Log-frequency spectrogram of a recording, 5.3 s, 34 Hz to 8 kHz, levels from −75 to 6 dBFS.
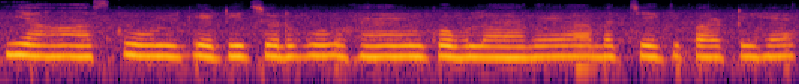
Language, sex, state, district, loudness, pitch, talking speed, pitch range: Hindi, female, Haryana, Rohtak, -15 LUFS, 210 Hz, 155 wpm, 205-215 Hz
